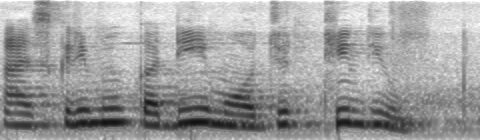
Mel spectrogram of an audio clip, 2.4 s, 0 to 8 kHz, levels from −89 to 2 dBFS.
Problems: constant background noise, echo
